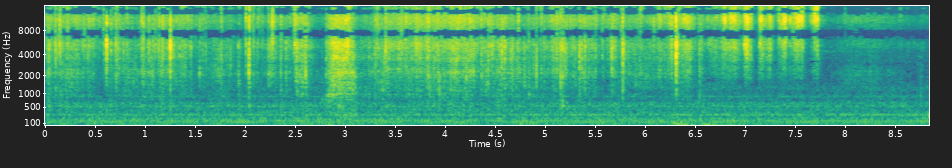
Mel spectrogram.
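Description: Bare hands squeeze, crush and rub a pile of crumbled blue gym chalk powder with small chunks between fingers and palms. The result is a steady, quiet stream of soft crunching, crinkling and gritty crackles over a low rumbling bed, with brief brighter crackly bursts as the chunks break apart.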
